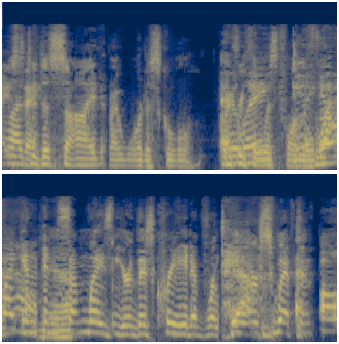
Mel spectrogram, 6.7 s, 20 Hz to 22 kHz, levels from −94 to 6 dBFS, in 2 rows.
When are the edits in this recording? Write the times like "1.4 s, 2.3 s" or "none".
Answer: 1.1 s, 2.8 s, 3.7 s, 4.5 s, 4.9 s, 5.5 s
